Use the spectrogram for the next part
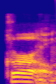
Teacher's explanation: we go from the G sound into the r vowel so we're going straight into ir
